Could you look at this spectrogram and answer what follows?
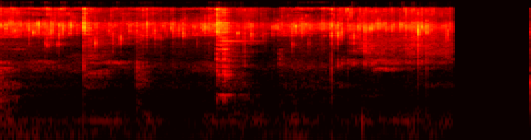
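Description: Eggplant frying in hot oil over a high flame, a steady close sizzle with occasional sharper crackles and spatters throughout, ending abruptly in silence.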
